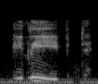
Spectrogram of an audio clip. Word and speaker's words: believed: go so yes this ed ending will have a d sound believed believe it there you go believed believe it there good good yes so we're going to skip over that e and not pronounce that final e and just go right to that d okay uh very good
